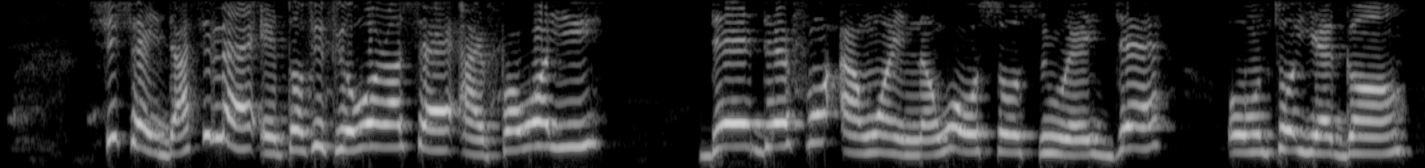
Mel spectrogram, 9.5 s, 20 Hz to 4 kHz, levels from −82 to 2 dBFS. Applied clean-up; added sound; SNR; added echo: none; none; none; none.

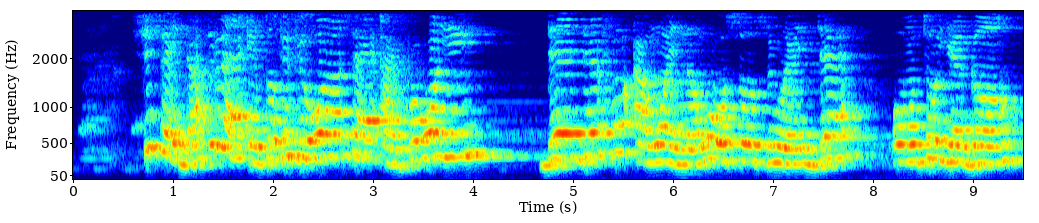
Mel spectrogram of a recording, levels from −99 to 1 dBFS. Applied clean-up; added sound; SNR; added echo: none; none; none; reverberation time 0.8 s.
